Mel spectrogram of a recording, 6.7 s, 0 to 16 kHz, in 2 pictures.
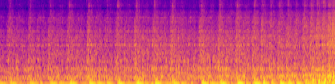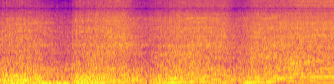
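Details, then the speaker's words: Bajaj Pulsar 220F BS4 after engine rebuild (seized engine, damaged connecting rod, head and bore machined at lathe shop, washed and refitted): even steady idle pulses, a few clean blips rising and falling smoothly, no knocks or rattles; running perfect. "బండి start చేసిన చూసిరు కదా మొత్తం complete గా start చేసి washing చేసి మంచి neat గా చేసిన బండి ఇట్లా పర్ఫెక్ట్ ఉన్నది అనేది చూడండి"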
